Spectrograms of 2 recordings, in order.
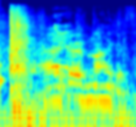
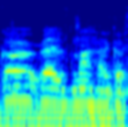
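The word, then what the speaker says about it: Go raibh maith agat: How do you say thank you? – Garv Mahagut. – Say it again. What? – Garv Mahagut.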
